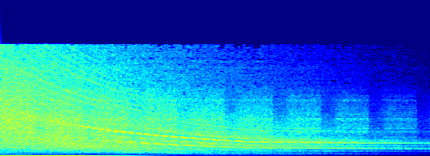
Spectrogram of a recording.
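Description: Electronic logo sting: a deep bass boom that holds and then fades out under a noisy shimmer, with tones gliding slowly downward in pitch as the whole sound dies away.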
